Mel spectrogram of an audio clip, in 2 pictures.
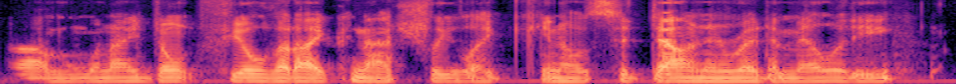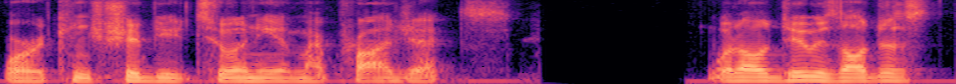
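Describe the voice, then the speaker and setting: A Canadian man talks through a live workshop demo in a relaxed, thinking-aloud way, full of fillers. His voice is gravelly and his pitch stays flat. The sound is dry and close, like a video call mic. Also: quick pace, no echo. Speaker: game audio presenter.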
